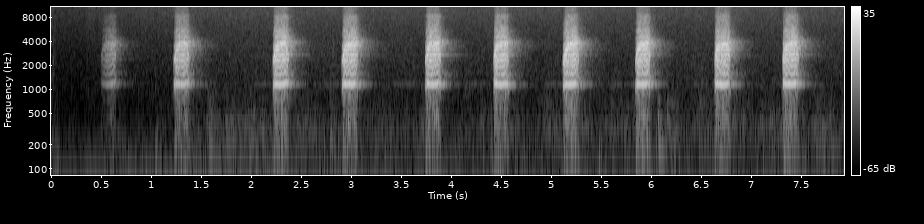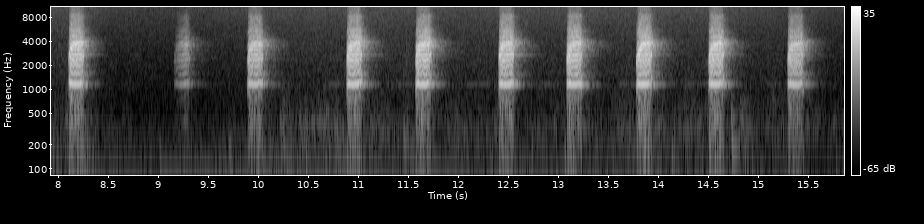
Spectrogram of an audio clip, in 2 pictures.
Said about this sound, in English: One parent, the green tree frog, Hyla Scenaria, has this call.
